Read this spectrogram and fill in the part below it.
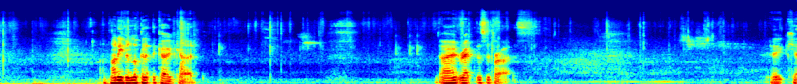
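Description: Playing cards shuffle and slide against each other.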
